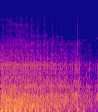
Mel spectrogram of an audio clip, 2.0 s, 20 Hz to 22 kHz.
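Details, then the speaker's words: Over-20-year-old Craftsman riding mower, Kohler Command engine, after the misfitted deck belt that locked the engine was refitted correctly: settles from a brisk run down to a smooth, steady idle, coming down cleanly as it should; normal idle. "i mean look at the thing even idles down like it needs to"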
